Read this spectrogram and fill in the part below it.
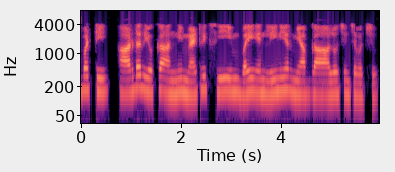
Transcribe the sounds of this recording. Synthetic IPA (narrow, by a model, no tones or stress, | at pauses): bɐʈːi | aːɾɖɐɾjɔkːɐɐnːimeːʈɾiksiːimbɐjenliːnijɐɾmjaːp̚ɡaːaːloːt͡ʃiɲt͡ʃɐʋɐt͡ʃːu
